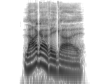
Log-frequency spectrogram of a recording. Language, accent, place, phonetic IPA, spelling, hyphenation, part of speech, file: German, Germany, Berlin, [ˈlaːɡɐʁeˌɡaːl], Lagerregal, La‧ger‧re‧gal, noun, De-Lagerregal.ogg
- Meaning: storage rack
